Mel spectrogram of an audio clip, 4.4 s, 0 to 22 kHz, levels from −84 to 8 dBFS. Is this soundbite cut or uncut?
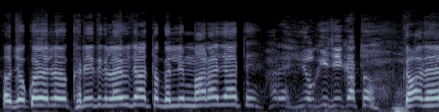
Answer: uncut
